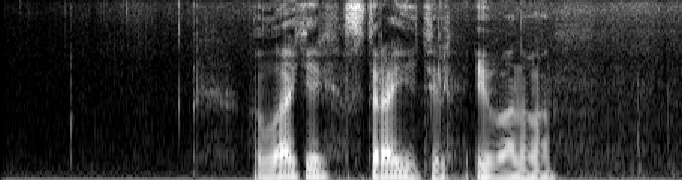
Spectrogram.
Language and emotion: Russian, neutral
